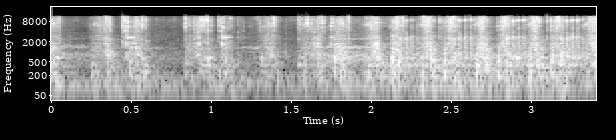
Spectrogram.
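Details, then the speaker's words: 1957 Chevy big-window V8 pickup, long-sitting, choke open, throttle return spring needing repair: dry, raspy starter churning about three beats a second, uneven but free, pulling air through fuel lines; spins over without binding or firing. "can almost hear it sucking the dusty old rusty air out of the fuel lines that's pretty good actually"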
